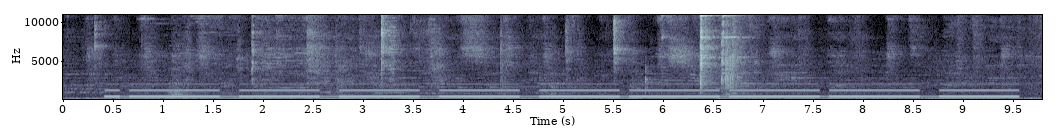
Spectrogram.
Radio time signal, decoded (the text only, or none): 0 1 1 1 1 0 0 0 1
